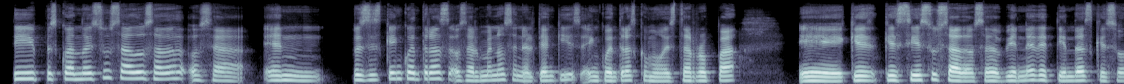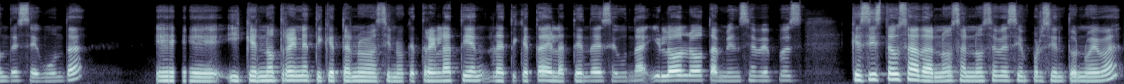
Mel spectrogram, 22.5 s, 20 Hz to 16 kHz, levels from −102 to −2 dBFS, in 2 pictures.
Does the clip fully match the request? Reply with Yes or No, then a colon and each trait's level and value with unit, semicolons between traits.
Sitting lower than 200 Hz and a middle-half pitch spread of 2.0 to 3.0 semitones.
Yes: high, 190 Hz; narrow, 2.4 semitones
